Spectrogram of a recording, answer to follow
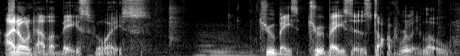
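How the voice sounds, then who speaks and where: A man composing on a live stream, chatting casually, humming lines and counting off beats with joking asides; a baritone who sings tenor. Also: very animated, a little slow, bright, forceful tone, soft background music.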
